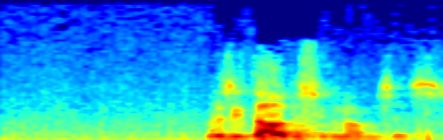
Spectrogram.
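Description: A young man speaks tensely nearby.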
